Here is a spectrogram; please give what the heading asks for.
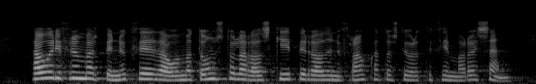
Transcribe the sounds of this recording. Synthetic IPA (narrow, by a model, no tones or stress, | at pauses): θawɛɾifɾʏmvar̥pɪnːʏkʰvɛðɪðaːwʏmaðt̪owmst̪owlaɾaðscɪːpɪrawðɪnʏfɾamkʰant̪ast̪joːwɾat̪ʰɪlfɪmːaːwɾaisɛnː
